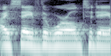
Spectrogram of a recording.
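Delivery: ordinary talk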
